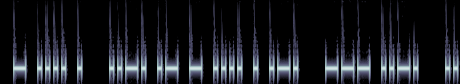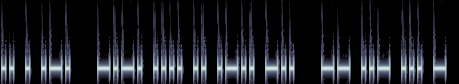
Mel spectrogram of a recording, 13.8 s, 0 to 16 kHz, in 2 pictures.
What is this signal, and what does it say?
Morse code, heard as a keyed tone, about 21 wpm, 700 Hz. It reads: THE FATHER OF HER CHILD MUST
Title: Sentences from Top 1000 Words - Review Part 5 - 20wpm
